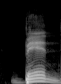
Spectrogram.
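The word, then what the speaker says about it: bin: Em palavras menores, o I tem som de E. Certo? Então aqui a gente diz Ben, é mais pra Ben do que pra Banin, não é o Mr.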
